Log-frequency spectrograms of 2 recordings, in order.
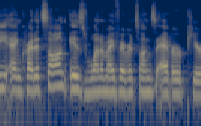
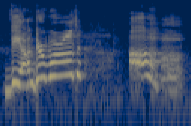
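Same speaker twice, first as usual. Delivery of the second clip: choked up; 10 semitones higher, slower than usual. Real, not acted. Emotional reaction to song title.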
